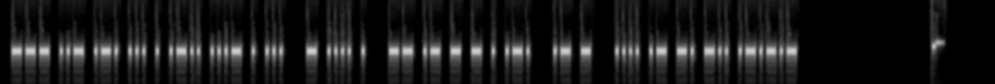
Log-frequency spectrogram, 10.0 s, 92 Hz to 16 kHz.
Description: Morse code, heard as a keyed tone, about 36 wpm, 700 Hz. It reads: OURSELVES THE MATTER AT HAND.
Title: Sentences from Top 1600 Words 35wpm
